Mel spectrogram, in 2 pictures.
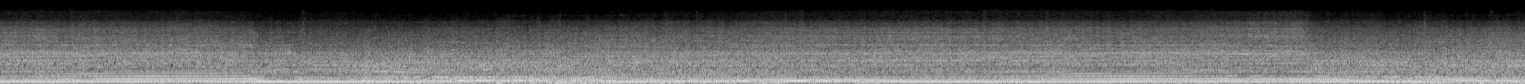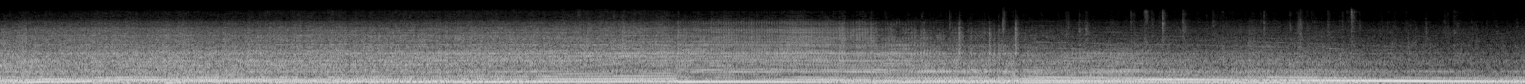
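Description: Race car engine heard from inside the cockpit, running hard at racing speed. Its pitch holds, then drops and climbs again several times as the throttle is lifted and reapplied, with a long falling sweep near the end.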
